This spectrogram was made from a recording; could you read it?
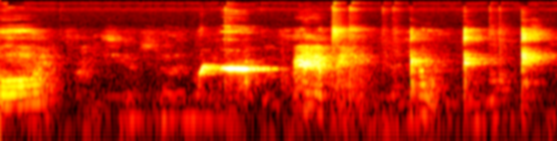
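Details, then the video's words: Household African grey parrot vocalising: a nasal voice-like sound, a clear level whistle, then a harsh broadband phrase and several short clicking, sputtering notes repeated about every half second. "African grey talking and coughing"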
